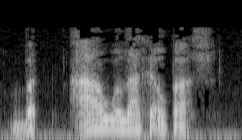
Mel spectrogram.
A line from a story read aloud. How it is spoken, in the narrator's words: asked Sam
